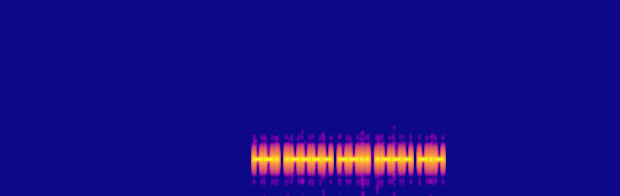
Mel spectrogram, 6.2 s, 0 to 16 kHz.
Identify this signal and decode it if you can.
Morse code, heard as a keyed tone, about 46 wpm, 700 Hz. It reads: G1ZJK
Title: DXCC-100 Call Signs - 5 Characters - Repeated 3x - 45wpm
